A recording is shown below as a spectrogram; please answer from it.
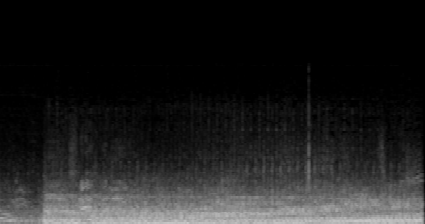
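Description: Piston engines and propellers of a formation of vintage propeller aircraft, low-wing trainers and biplanes together, passing overhead. The sound comes in suddenly and loud about half a second in, then holds as a steady drone of several engines at once.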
